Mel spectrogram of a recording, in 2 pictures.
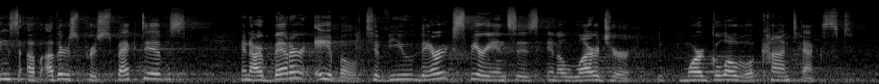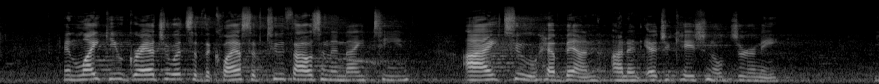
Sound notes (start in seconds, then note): none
